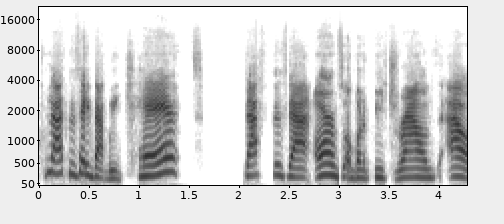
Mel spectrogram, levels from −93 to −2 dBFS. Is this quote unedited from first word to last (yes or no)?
no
